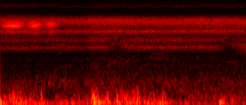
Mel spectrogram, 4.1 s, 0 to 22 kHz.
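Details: Brown bunyip cicada calling song, recorded 3 February 2023: an even, unbroken high buzz that shifts slightly after a second, with low rustling and rumbling underneath.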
